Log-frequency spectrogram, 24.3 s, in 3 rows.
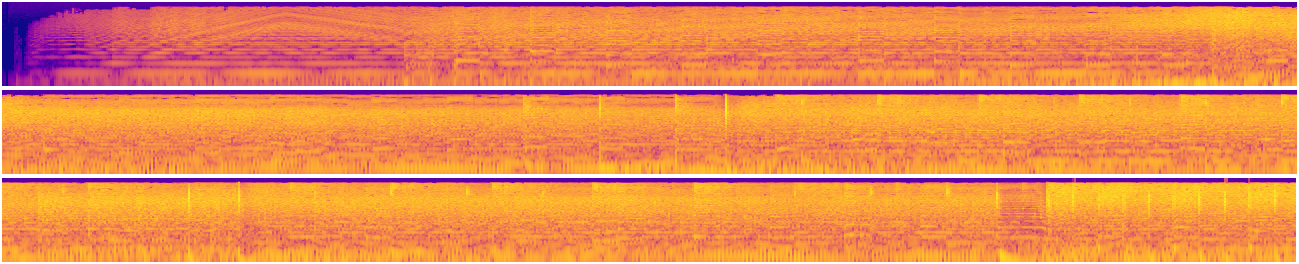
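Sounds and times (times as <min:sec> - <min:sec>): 
fast energetic sport background music: 0:00.4 - 0:24.2.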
